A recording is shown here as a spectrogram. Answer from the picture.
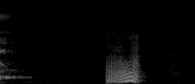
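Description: A single loud fart, made with the microphone deliberately held against the speaker's backside, blasts right into the microphone for about half a second, raspy and buzzing, followed by a fainter trailing puff; no one speaks.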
